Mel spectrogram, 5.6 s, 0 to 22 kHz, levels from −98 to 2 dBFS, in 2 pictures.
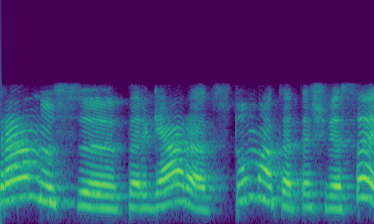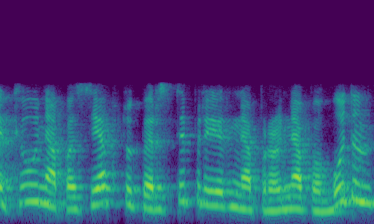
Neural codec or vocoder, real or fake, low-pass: none; real; 5.4 kHz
